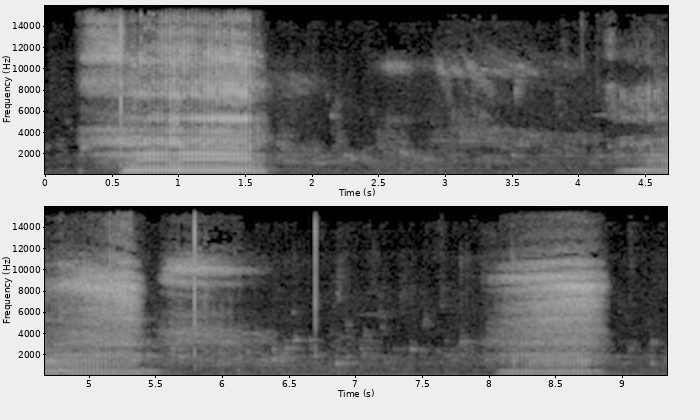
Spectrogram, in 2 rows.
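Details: Sleeping pug snoring: three loud, rough snoring breaths about every 3.5 seconds, roughly 17 breaths a minute; plain snoring.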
